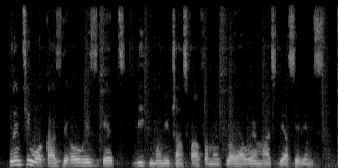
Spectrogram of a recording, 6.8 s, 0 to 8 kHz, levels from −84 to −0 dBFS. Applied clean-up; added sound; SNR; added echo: neural separator model SepFormer DNS4.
